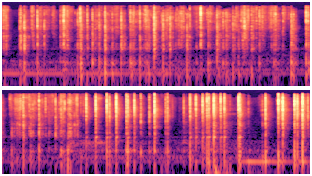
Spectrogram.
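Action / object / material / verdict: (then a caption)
tap / plastic cycling helmet shell over foam / plastic / none. A white plastic cycling helmet, a hollow plastic shell over foam held sideways, is tapped on its shell and vents with long dark nails. The result is a rapid, uneven run of short, dry, bright clicks and taps with very little ring, over a faint low hum.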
